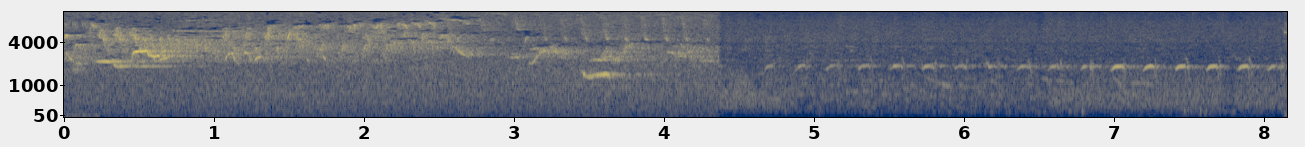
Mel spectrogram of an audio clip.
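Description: Wild birds calling: a busy mix of chirps and whistles for about the first half. Then, after an abrupt change in background, a steady series of short, evenly spaced high notes, about three or four a second.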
